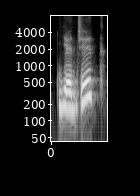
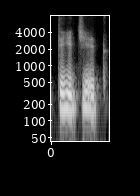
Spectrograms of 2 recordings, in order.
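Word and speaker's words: त्यजेत्: So, yat karma, kaya klesha bhayat, dukkam eva, iti yajit, how do you say that? Yajit, right? Tyajit.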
